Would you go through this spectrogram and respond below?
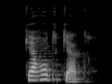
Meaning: forty-four
- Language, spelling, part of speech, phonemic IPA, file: French, quarante-quatre, numeral, /ka.ʁɑ̃t.katʁ/, LL-Q150 (fra)-quarante-quatre.wav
